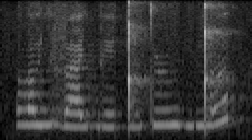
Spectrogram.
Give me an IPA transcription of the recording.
lˠ ɯ lʲ v a lʲ b e ɡ͡ǃ ã t ɹ u b ŋ͡ǃ ʌ

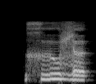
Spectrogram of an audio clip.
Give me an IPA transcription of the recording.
x ɯ u̯ ɮ ə

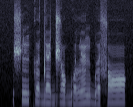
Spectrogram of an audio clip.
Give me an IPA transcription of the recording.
ʃ ĩ˦ k ə˧ d ɛ˧ d͡ʒ ɔ˧ ɡʷ ə˨ l ɛ̃˦ ɡ͡b ə˨ s ɔ˦

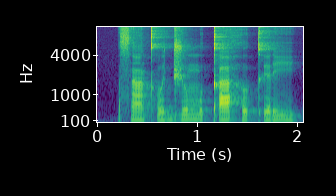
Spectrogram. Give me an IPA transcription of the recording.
s ã˨ kʼ ʊ˨˦ d͡ʒ ʊ˦ m ʊ˦ kʼ a˦ h ʊ˦ kʼ ɪ˦ ɾ i˦˨

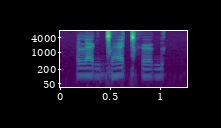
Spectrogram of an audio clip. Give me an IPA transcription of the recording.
l ɛ ɡ ɡ͡ǀ ɛ ǀʰ ʏ ɡ

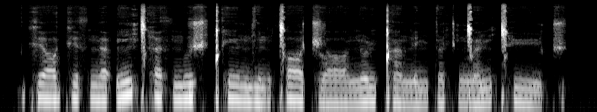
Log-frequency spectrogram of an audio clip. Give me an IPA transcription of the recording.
kʲ ɔː kʲ u θ n̪ œ ʔ ĩ ǀʰ œ θ m u ʃ ǃʰ ĩː m zʲ ə̃ m ǀ ɔː t͡ʃ l ɔː n ũ ɖ ǃ ã n ø nʲ t ɔ̃ t͡ʃ ŋ͡ǀ œ̃ nʲ ǀʰ yː t͡ʃ

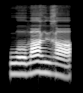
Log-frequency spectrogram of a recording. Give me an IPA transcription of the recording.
w o β ɑ ɣ ʉ ɣ ɑ

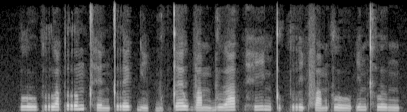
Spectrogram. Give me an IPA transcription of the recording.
l uː˧ p r u˧ a̯ p r o˥˩ n tʰ e˩˦ n t r e˥˩ k̚ j iː˨˩ p̚ b ɯ˨˩ k̚ t ɛː˥˩ w b a˧ m b ɯ˦˥ a̯ | h iː˥˩ ŋ t u˨˩ k̚ p r i˦˥ ʔ f a˦˥ m k l uː˨˩ ʔ i˧ n kʰ l ɯ˧ ŋ

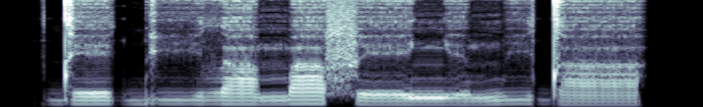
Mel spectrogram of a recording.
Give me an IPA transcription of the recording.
d eː˦ ɡ͡b iː˦ l a˦ m a˦ f eː˨ ɲ ɪ˨ m i˦ d a˨

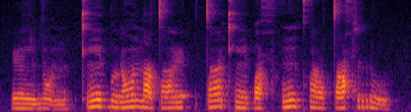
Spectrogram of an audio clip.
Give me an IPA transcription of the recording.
ɭ ẽ ɟ ɔ̃ n | kʼ ẽ ɓ u ɽ ɔ̃ n ɔ tˤ ẽ ɭ | tˤ ẽ kʰ ẽ ɓ ɒ ħ h ũ kʰ ɔ̃ ɭ tˤ u ħ r u

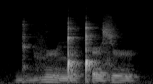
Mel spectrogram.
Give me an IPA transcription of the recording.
ɡ i˧ v ø˥˧ ŋ͡ǃ ə˧ ǃʼ ɛ˧ z ø˥˧

